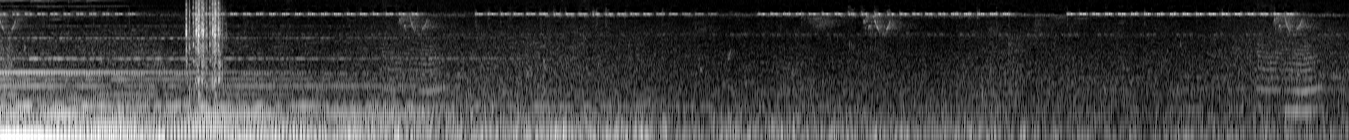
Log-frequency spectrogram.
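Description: Soft background music fading out, then a steady high-pitched insect trill in the mangrove forest that pulses several times a second. A short sharp burst sounds about a second and a half in.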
